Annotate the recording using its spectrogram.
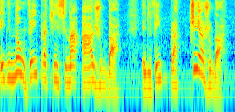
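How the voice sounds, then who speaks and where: A man's high, dark and mellow voice with very wide pitch swings at a moderate pace. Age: 60s. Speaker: dentist and scout leader. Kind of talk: podcast interview.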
